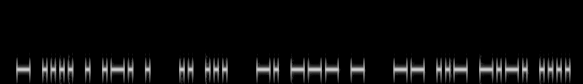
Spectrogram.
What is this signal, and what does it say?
Morse code, heard as a keyed tone, about 28 wpm, 700 Hz. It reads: THERE IS NOT MUCH
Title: Sentences from Top 1000 Words - Review Part 4 - 28wpm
